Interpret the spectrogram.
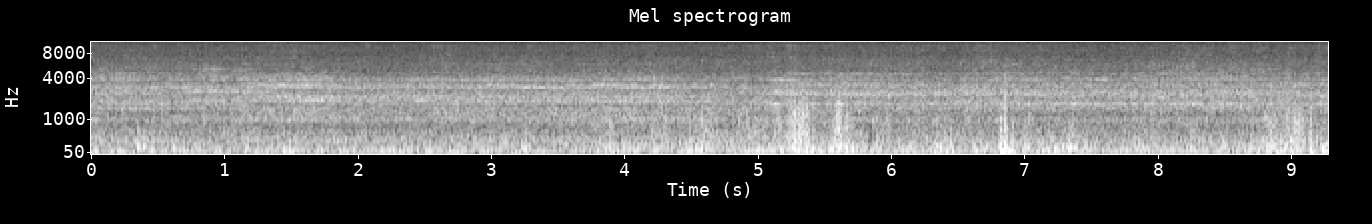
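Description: Covered hopper cars of a freight train rolling past on the rails: a steady low rumble, with a few sharp clanks in the second half.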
